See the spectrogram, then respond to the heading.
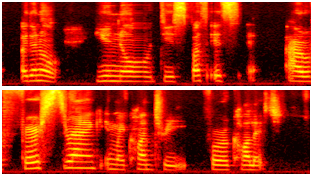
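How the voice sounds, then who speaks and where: Pitch varies in an ordinary way while the talking unfolds very slowly. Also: woman, medium pitch for a woman. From Iran. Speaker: freestyle footballer, student. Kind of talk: interview. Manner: halting.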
